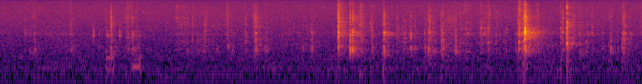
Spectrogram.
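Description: Small cardboard box and plastic packaging being handled: scattered light clicks, taps and rustles, thicker about three and a half seconds in, with one sharp click a little after five seconds.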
